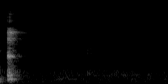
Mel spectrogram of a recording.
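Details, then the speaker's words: Woman awake at about 4 a.m., unable to sleep because of hiccups: one abrupt, sharp hiccup sound, then near silence; hiccup. "सुबह के बज गए नींद नहीं ए रही है और हिचकी ने तो मेरा जीना हरम कर दिया नींद हरम कर दी है"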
